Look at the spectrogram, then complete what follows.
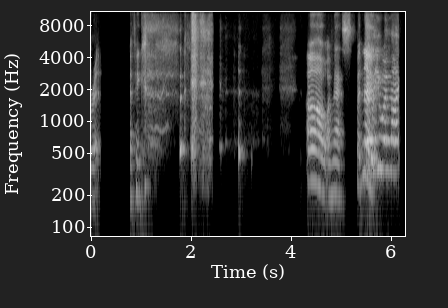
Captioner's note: heheheh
